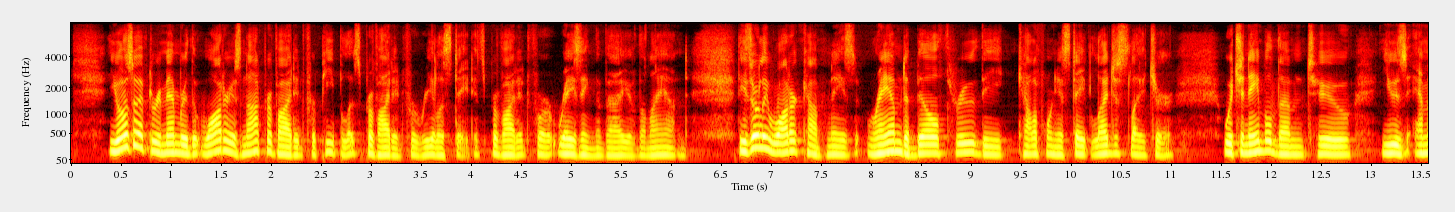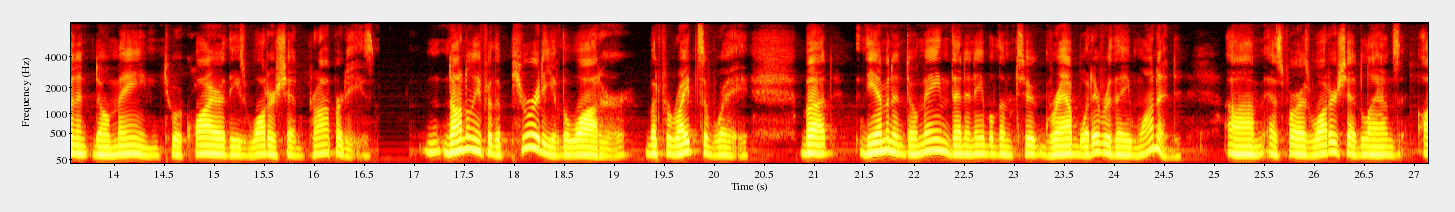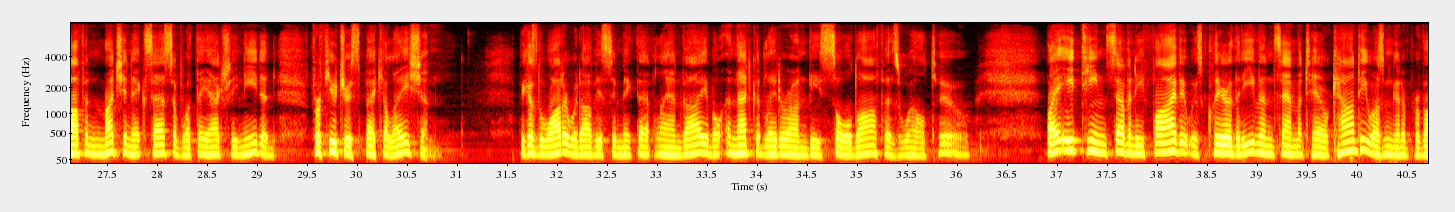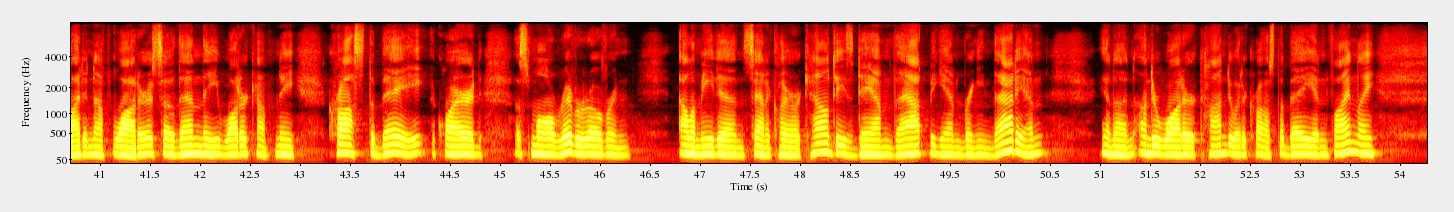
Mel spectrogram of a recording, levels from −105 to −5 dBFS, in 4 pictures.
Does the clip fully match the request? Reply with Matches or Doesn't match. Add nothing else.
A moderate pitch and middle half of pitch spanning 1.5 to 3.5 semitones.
Doesn't match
